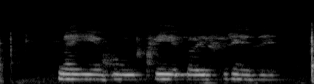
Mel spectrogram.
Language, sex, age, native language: Icelandic, female, 10, Icelandic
